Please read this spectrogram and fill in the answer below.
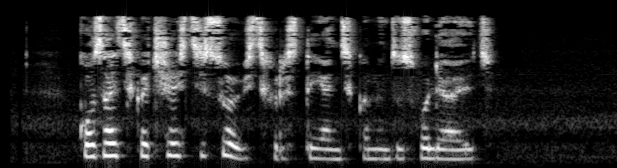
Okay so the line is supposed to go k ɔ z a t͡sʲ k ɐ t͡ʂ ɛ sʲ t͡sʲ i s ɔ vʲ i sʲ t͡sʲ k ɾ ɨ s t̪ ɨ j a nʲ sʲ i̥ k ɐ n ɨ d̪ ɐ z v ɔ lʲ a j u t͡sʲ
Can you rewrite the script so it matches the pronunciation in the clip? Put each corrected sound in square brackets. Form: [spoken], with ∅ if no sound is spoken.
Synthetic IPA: k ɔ z a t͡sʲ k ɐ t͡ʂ ɛ sʲ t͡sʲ i s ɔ vʲ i sʲ t͡sʲ [x] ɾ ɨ s t̪ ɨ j a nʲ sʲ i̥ k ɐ n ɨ d̪ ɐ z v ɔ lʲ a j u t͡sʲ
